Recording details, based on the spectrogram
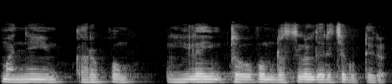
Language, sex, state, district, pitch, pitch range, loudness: Malayalam, male, Kerala, Kollam, 115 Hz, 115-120 Hz, -16 LUFS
